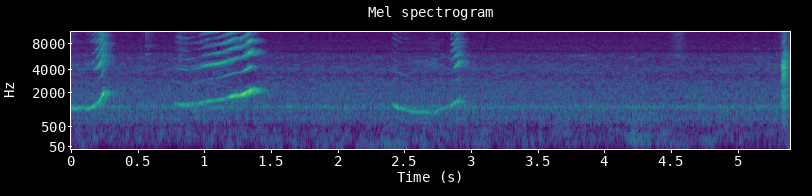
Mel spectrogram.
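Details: Pet Alexandrine parakeet (raw parrot), a mimic of hen sounds and speech. It gives thin, clear whistles: a short rising note, a longer slow upslurred whistle, then a dipping, rising whistle, with quiet gaps between.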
